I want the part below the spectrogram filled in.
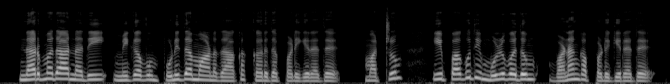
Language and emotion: Tamil, neutral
